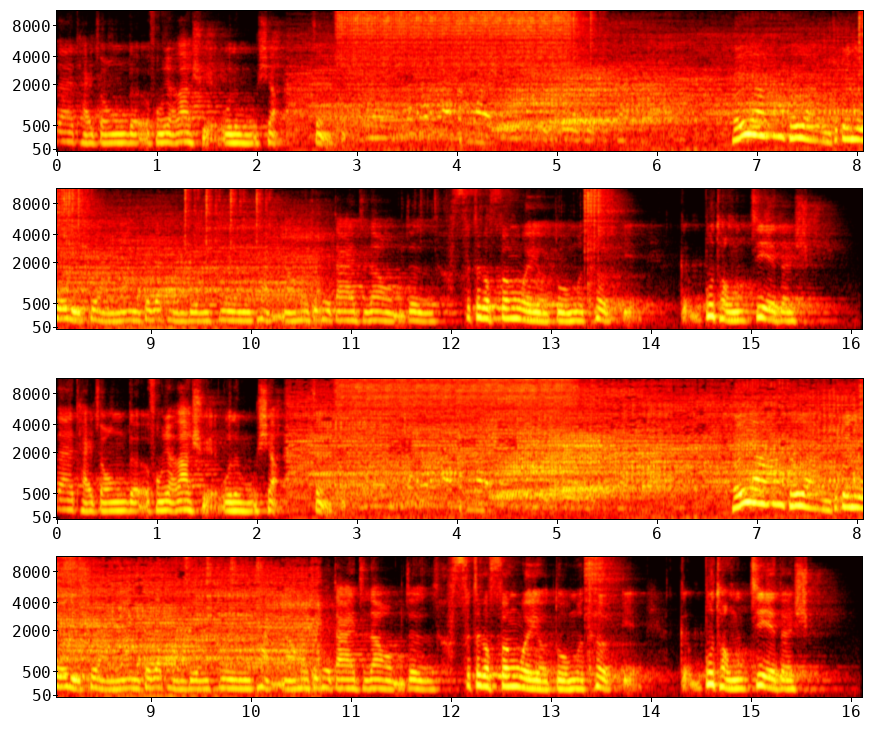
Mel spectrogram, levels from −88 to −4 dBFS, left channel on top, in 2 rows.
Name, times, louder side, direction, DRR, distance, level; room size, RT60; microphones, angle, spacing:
voice 1, 0.0-2.3 2.6-2.9 4.1-4.3 6.8-13.9 14.3-15.6, right 2 dB, 40° right, 6 dB, 1.5 m, -25 dB
sound 1, 2.3-10.7, right 5 dB, 80° right, 2.5 m, -29 dB
sound 2, 2.8-5.4 8.0-8.3 9.3-10.1 11.7-11.9 13.3-13.5, left 3 dB, 30° left, 5.2 m, -31 dB
voice 2, 3.0-6.0, left 1 dB, 10° left, 6 dB, 3.0 m, -35 dB
26.0 x 22.5 x 9.6 m, 1.0 s
head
